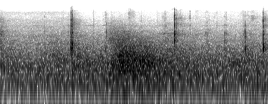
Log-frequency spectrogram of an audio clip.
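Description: Handling sounds from a Ruger LCP pistol being field-stripped: a few light clicks and a short soft scuff as the freed takedown pin is set down on the wooden table and the pistol is worked in the hands.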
